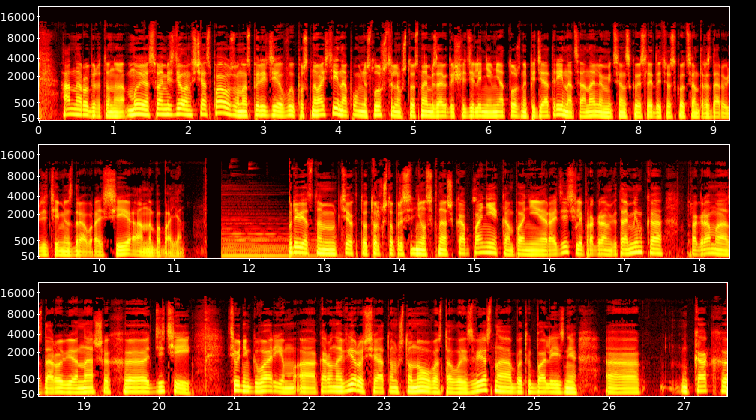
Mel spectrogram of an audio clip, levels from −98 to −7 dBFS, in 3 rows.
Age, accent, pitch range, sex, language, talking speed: 30-49, native, 95-115 Hz, male, Russian, 135 wpm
